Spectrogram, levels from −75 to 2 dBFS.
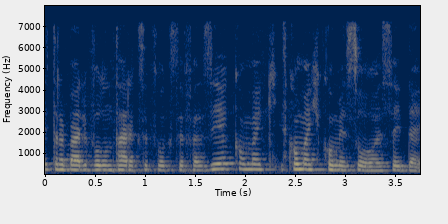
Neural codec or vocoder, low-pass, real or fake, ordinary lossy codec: none; 7.2 kHz; real; MP3, 64 kbps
